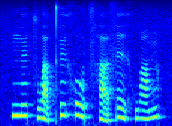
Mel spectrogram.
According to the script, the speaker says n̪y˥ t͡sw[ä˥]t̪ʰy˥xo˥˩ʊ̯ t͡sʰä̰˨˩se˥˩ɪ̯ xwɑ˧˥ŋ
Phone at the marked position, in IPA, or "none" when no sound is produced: ä̰˨˩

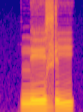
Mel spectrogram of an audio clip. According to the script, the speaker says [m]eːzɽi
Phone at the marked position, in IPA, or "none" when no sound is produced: n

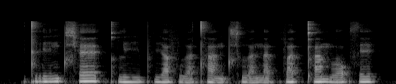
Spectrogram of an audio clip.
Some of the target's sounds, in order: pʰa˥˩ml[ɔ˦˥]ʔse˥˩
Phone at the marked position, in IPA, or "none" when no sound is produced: ɔ˦˥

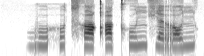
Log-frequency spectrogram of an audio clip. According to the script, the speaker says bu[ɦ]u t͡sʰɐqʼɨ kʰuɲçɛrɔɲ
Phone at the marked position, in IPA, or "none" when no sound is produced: h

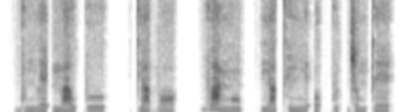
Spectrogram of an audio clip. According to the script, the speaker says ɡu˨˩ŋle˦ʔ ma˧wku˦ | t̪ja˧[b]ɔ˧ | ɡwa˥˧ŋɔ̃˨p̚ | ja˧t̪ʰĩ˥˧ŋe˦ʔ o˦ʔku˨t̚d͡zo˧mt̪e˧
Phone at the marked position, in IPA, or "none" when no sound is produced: b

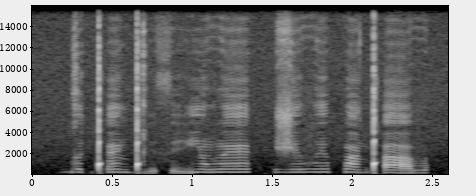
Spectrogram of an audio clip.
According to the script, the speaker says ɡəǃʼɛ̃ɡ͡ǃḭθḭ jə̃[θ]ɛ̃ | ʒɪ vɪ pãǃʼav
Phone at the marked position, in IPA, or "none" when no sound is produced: v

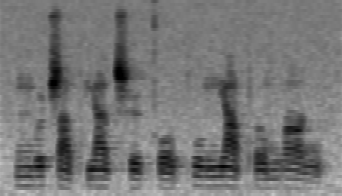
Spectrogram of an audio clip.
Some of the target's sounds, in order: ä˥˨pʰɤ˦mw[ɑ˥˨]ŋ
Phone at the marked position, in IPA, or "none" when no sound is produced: ɑ˥˨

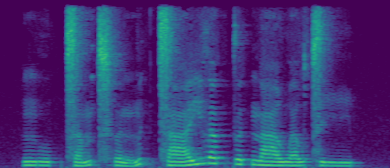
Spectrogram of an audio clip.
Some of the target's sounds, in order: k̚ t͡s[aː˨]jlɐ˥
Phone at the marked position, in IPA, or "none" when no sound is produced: aː˨˥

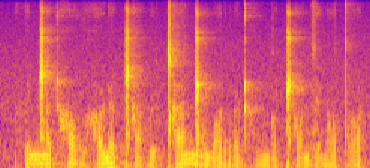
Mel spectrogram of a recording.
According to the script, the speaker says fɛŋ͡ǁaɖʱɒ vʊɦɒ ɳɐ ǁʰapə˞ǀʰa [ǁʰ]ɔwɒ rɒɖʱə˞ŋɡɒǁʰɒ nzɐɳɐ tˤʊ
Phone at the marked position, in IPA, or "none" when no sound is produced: ŋ͡ǁ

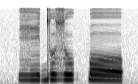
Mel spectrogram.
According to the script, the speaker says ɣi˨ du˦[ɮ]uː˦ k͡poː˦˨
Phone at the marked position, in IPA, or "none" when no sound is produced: z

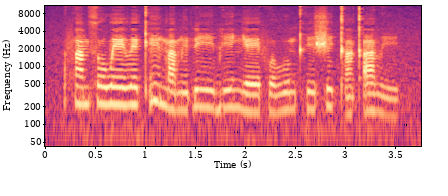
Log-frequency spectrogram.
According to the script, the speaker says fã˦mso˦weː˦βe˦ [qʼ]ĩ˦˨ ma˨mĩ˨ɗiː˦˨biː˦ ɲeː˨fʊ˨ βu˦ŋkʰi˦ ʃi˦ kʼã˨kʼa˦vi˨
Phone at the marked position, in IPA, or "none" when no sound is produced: kʼ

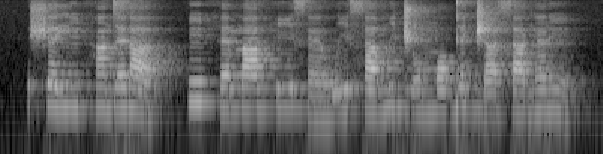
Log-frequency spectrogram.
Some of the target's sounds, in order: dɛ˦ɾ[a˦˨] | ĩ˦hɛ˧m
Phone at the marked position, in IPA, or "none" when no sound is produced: a˦˨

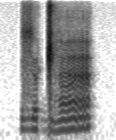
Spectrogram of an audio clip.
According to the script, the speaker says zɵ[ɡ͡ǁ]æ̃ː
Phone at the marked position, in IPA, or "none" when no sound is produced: ɡ͡ǁ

